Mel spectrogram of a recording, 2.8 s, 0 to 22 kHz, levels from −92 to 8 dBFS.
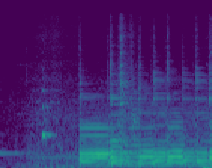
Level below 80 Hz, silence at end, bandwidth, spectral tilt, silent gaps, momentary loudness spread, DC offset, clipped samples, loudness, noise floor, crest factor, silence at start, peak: -62 dBFS; 0 s; 15 kHz; -7.5 dB/octave; none; 11 LU; under 0.1%; under 0.1%; -36 LUFS; -60 dBFS; 14 dB; 0 s; -22 dBFS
